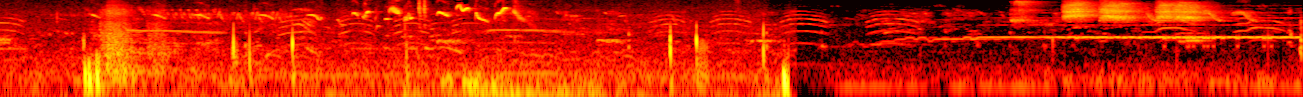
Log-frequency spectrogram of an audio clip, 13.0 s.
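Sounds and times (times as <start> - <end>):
birds chirping and twittering: 0.0 - 13.0
sharp clicks: 0.6 - 8.0
loud noisy burst: 0.8 - 2.2.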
